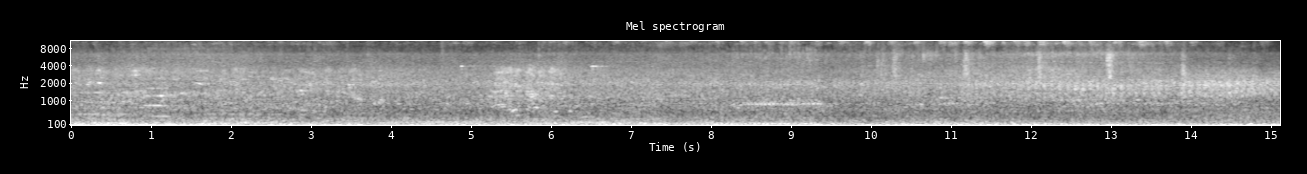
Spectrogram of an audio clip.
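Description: Traffic hisses by on a wet street.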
